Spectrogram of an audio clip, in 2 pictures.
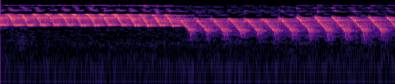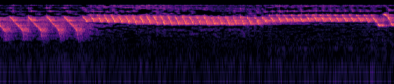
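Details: Canary in song: sustained fast rolls, a stretch of repeated dropping chirps, then high rattling trills that step slightly in pitch.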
